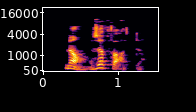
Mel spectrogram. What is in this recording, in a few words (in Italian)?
"osa", crespinese; vocabolario dialettale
